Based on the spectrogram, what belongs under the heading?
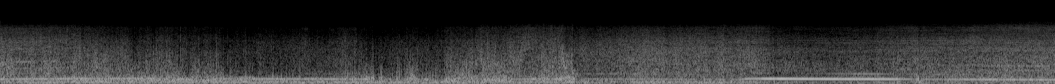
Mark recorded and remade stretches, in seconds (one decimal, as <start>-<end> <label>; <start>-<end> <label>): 0.0-10.6 recorded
